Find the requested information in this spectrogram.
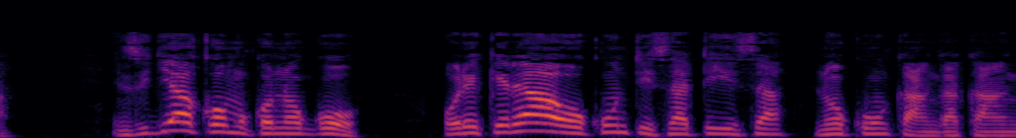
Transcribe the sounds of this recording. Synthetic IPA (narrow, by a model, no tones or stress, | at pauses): enziɟaːko̞ːmuko̞no̞ɡwo̞ː | ɾe̞ke̞ɾawokuntisatiːsano̞kuːŋkaːŋɡakaːŋɡ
